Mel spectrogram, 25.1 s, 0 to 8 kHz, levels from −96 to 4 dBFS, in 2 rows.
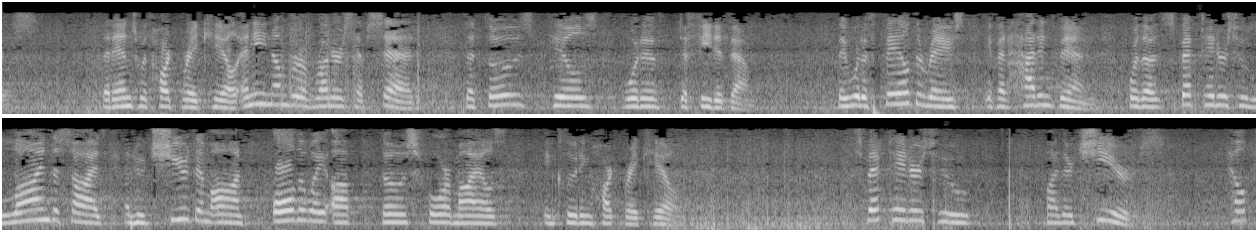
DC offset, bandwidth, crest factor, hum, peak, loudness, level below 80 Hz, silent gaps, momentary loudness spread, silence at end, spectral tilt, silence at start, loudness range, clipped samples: under 0.1%; 6.2 kHz; 14 dB; none; -6 dBFS; -19 LUFS; -42 dBFS; none; 14 LU; 0 s; -6 dB/octave; 0 s; 5 LU; under 0.1%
